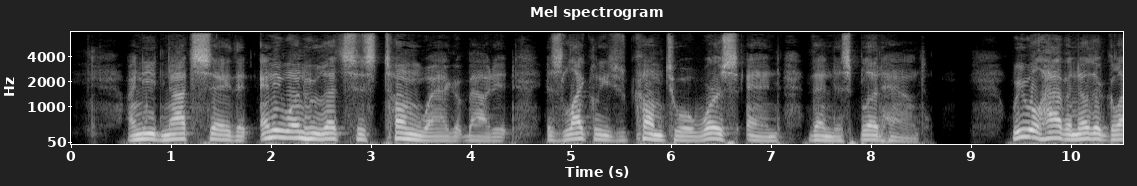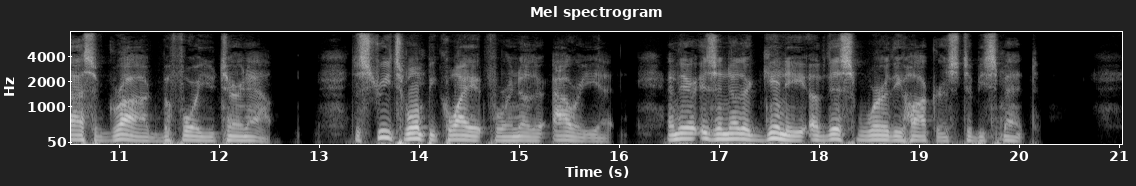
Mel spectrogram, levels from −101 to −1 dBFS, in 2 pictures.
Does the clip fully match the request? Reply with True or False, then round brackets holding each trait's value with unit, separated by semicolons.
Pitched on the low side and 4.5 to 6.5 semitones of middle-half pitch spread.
True (115 Hz; 5.1 semitones)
